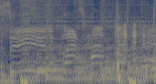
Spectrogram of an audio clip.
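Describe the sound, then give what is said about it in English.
A goat bleats in a couple of wavering, quavering calls, fairly loud and continuous across the moment, with no one talking; the goat kicks a ball among a group playing in muddy puddles in the rain. “The goat kicks the ball.”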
